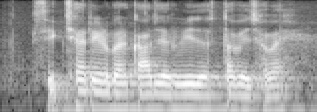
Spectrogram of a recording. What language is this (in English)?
Chhattisgarhi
